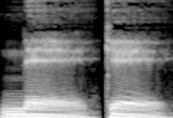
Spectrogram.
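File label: "neke", concatenated syllables; Affixing experiment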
